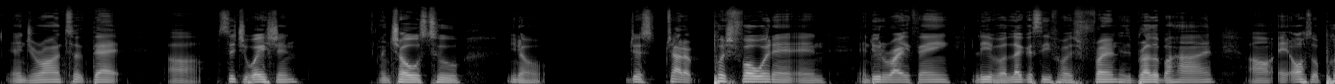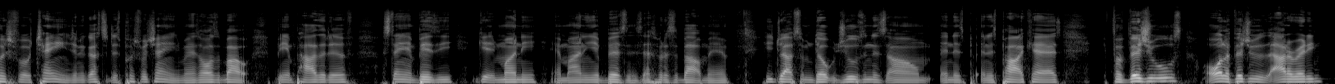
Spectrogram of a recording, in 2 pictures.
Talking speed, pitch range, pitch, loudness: 185 wpm, 100-115 Hz, 110 Hz, -29 LUFS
